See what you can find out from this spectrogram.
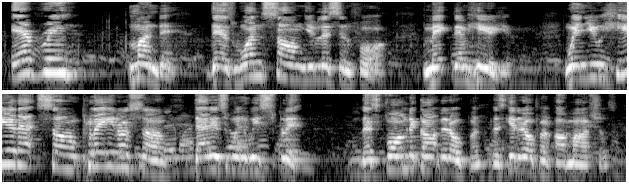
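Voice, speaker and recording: A man with a high, strikingly bright and piercing voice leads an outdoor protest rally. He speaks in a rousing, preacher-like cadence, building each line toward the crowd. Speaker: rally leader.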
